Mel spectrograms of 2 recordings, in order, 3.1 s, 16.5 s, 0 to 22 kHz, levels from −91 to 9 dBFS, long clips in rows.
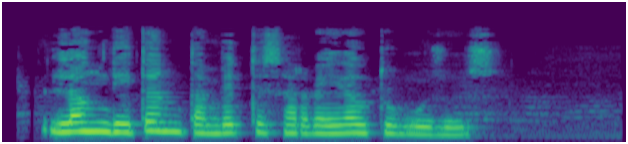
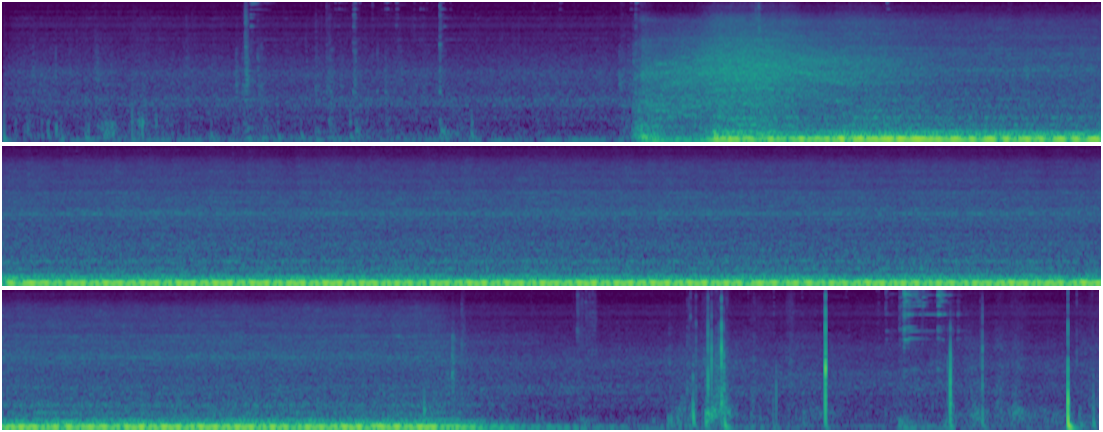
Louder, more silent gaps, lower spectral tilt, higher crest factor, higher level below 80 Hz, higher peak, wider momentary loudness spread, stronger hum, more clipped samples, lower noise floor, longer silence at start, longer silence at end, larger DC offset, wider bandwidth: first, -20 LUFS vs -23 LUFS; neither; about the same, -6.5 dB/octave vs -5.5 dB/octave; about the same, 18 dB vs 22 dB; second, -70 dBFS vs -22 dBFS; about the same, -2 dBFS vs 0 dBFS; about the same, 10 LU vs 12 LU; neither; neither; first, -59 dBFS vs -55 dBFS; second, 0.2 s vs 3.15 s; first, 0.65 s vs 0.1 s; neither; second, 10.5 kHz vs over 20 kHz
